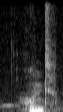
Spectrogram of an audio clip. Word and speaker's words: Hund: Hund. Hund. Hund. Not Hund? Hund. Hund. Excuse me. You knew that one. Smart That one's detection. important. And the entire phrase would be, kann ich Ihren Hund streicheln?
